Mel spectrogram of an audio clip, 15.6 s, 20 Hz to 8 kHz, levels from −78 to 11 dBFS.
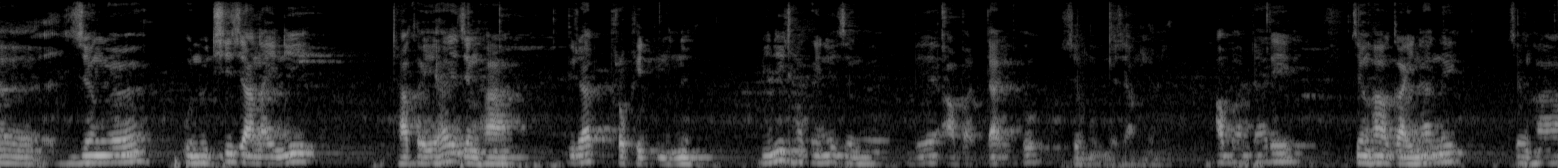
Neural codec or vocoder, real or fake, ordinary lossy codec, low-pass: none; real; none; none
